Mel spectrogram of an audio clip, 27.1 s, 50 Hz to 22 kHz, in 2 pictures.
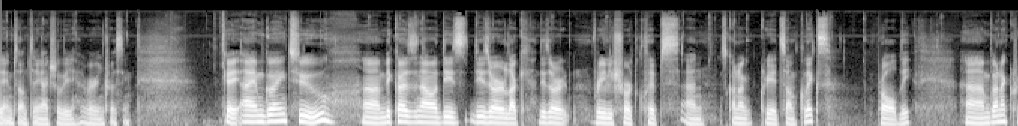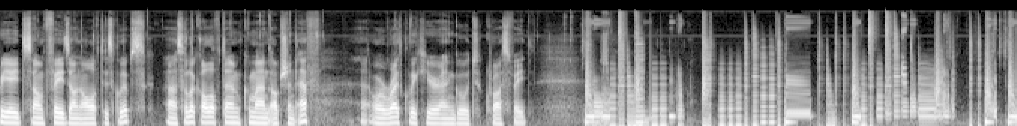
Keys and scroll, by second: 2.8 alt+super+u, 17.6 alt+super+f, 21.3 space, 26.4 super+z, 26.8 super+space.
